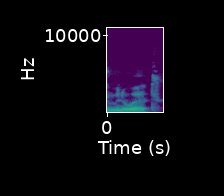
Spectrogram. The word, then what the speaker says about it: minuet: I always say minuet because minuet is how you pronounce it in English.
